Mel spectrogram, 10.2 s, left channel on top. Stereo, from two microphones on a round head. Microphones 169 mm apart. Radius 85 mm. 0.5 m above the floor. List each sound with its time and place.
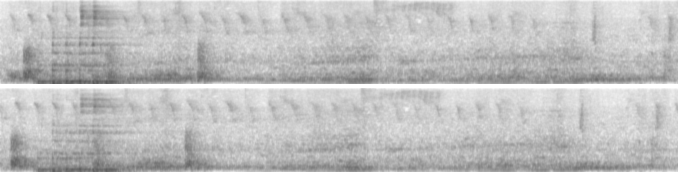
0.5 s tapping: 30° left (ahead or behind), 0.8 m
